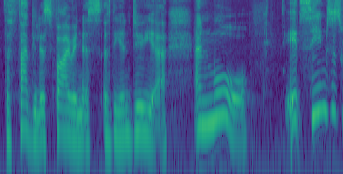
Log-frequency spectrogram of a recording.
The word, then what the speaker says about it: 'nduja: it should be pronounced "unduja", but you can remember its correct pronunciation if you think of saying, "Do you want to eat now?"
